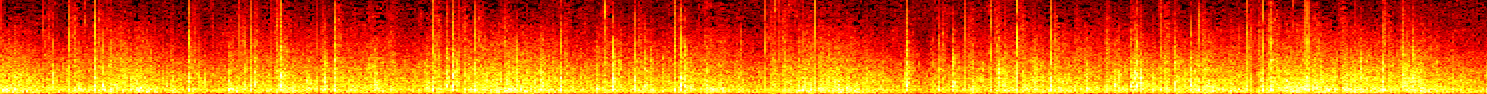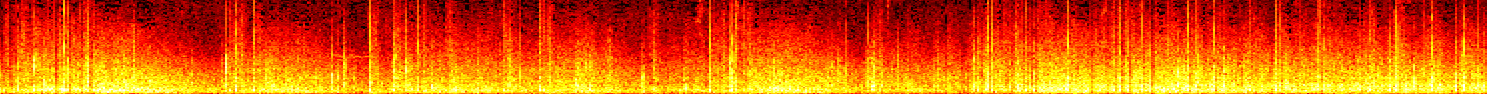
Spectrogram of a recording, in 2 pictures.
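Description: Professional aerial fireworks display: shells bursting and crackling continuously, with many sharp reports in quick succession throughout.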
